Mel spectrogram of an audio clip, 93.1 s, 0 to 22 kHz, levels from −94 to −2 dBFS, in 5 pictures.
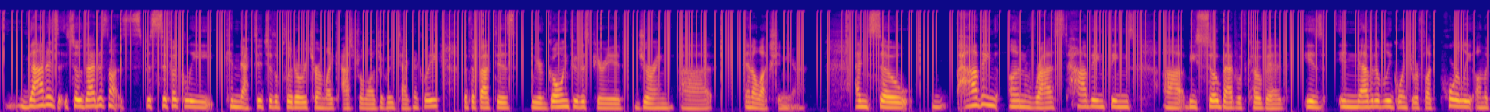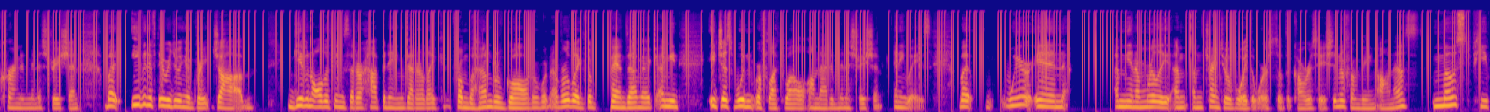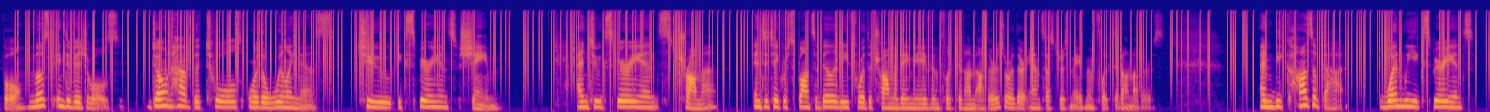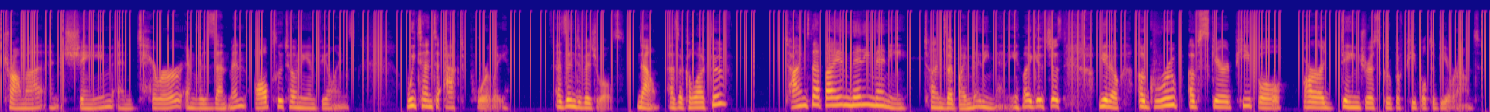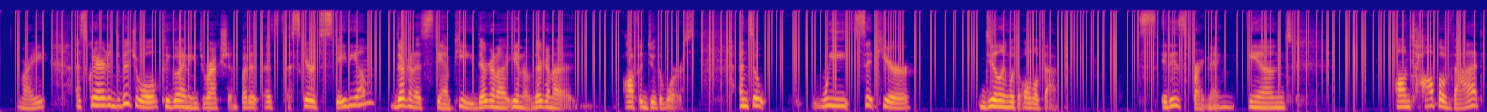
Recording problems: crackle, like an old record; loud; 7 dB below the speech

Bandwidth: 14.5 kHz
